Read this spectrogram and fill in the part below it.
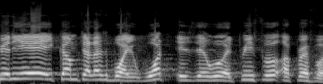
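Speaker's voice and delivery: high, loud hollering call.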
